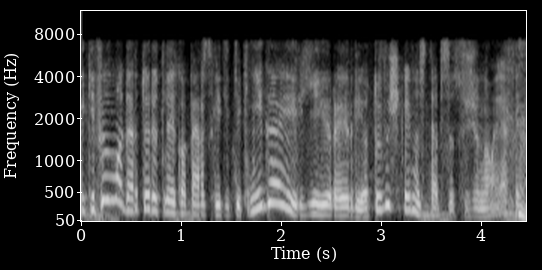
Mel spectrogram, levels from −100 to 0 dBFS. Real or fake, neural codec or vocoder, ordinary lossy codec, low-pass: fake; codec, 16 kHz, 8 kbps, FreqCodec, smaller model; MP3, 96 kbps; 7.2 kHz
